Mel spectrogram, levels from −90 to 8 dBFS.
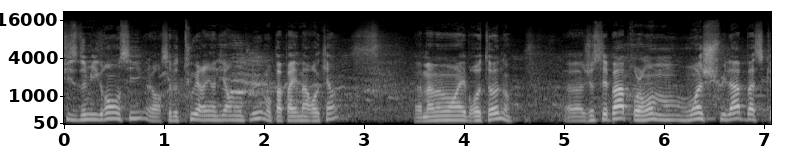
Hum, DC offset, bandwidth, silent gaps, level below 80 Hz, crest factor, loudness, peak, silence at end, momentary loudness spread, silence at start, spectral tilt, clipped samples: none; under 0.1%; 15.5 kHz; none; -78 dBFS; 20 dB; -25 LUFS; -4 dBFS; 0 s; 17 LU; 0 s; -4.5 dB/octave; under 0.1%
